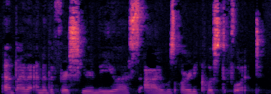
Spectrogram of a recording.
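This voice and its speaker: Young female applicant from the Philippines, earnest and formal; flat, monotone pitch with a deep gravelly rasp. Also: quick pace. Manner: earnest, formal, rehearsed delivery. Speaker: nursing program applicant. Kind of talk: prepared interview answers.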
